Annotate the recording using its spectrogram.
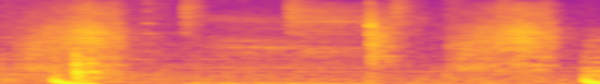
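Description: A whole nutmeg scraped on a small metal hand grater in a few short rasping strokes, over faint background music.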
